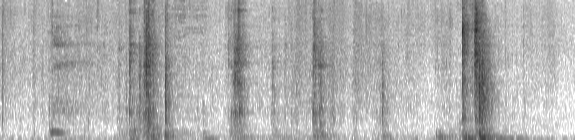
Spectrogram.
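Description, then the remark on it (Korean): A room door is handled and pushed shut indoors by someone listlessly going into their room: a few soft wooden knocks and rattles lead up to one firmer closing thud near the end, with no talking. “힘없이 방문을 닫고 들어가는 네가 안쓰럽긴 했지만 그냥 내버려뒀어.”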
